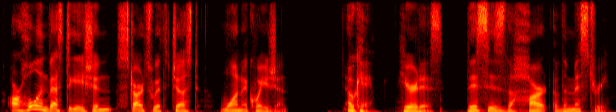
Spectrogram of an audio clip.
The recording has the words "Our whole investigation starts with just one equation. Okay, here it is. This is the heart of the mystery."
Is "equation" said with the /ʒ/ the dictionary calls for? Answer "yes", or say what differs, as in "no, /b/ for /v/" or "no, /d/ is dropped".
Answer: yes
